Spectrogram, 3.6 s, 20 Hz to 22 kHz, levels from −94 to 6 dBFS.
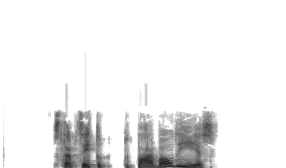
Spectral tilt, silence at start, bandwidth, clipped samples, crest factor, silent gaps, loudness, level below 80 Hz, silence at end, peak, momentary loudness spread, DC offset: -4 dB/octave; 0.7 s; 7.8 kHz; under 0.1%; 18 dB; 1.41-1.54 s; -15 LUFS; -54 dBFS; 0.95 s; 0 dBFS; 14 LU; under 0.1%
